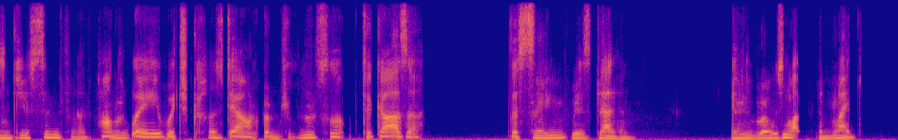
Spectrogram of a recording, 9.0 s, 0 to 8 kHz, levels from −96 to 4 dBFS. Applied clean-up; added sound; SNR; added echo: neural diffusion model UNIVERSE++.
